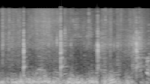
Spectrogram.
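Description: A blade striking a length of green bamboo about twice a second, sharp cracks over a crackling, low rumble.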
